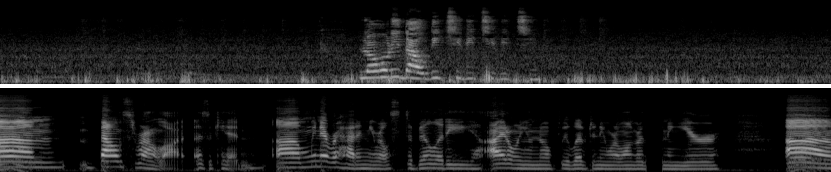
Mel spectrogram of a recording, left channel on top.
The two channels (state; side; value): different; both; correlation 0.00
